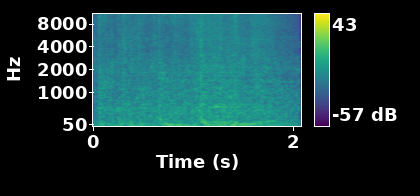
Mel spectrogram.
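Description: Glass and debris shatter and scatter.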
